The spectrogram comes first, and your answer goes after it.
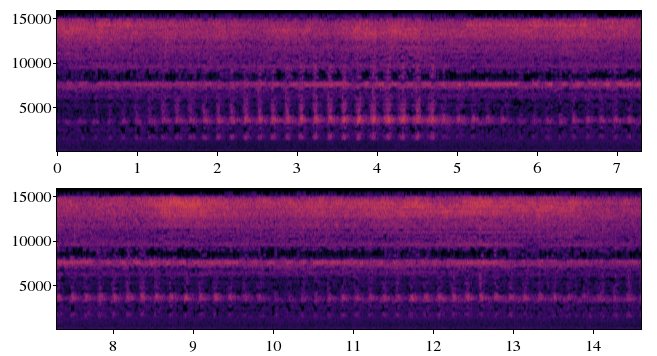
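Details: At night in a rice paddy, a frog croaks in a rapid pulsed rattle that swells between two and five seconds, followed by quieter, patchier pulsing against a low steady hum.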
